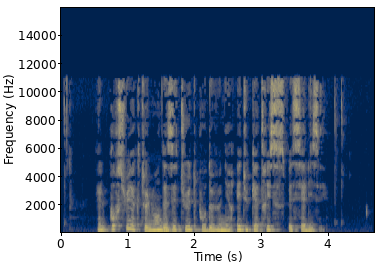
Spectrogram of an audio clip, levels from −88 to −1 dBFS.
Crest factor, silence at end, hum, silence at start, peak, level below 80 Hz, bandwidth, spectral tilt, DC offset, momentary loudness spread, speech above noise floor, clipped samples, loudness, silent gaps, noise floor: 16 dB; 0.8 s; none; 0.55 s; -10 dBFS; -64 dBFS; 11.5 kHz; -4 dB/octave; under 0.1%; 6 LU; 28 dB; under 0.1%; -24 LUFS; none; -52 dBFS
